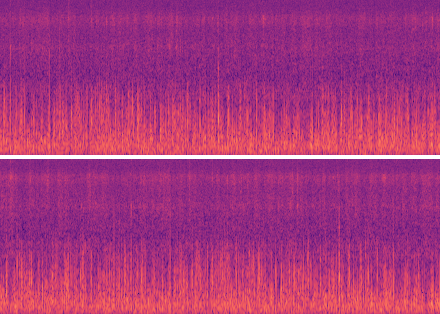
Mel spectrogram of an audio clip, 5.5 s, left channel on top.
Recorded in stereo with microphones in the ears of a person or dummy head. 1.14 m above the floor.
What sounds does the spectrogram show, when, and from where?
Only background noise.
